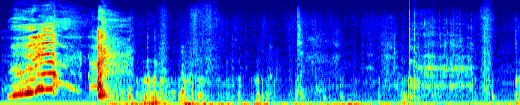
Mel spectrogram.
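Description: A person gagging: a strained, rising vocal sound, then a sharp, loud retch about a second and a half in, followed by rustling and small knocks.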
